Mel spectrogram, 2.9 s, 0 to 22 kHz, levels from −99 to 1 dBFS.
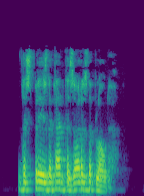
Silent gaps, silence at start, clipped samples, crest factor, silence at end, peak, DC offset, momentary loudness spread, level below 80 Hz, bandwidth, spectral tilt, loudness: none; 0.35 s; under 0.1%; 16 dB; 0.65 s; 0 dBFS; under 0.1%; 9 LU; -52 dBFS; 8.2 kHz; -5.5 dB/octave; -15 LUFS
